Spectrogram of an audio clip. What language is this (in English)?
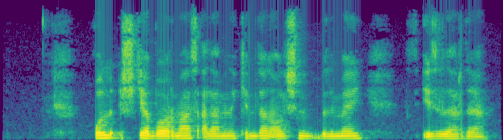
Uzbek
